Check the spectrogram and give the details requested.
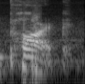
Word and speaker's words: park: And when you say park, I want you to put a little more air on that P there. That's a very explosive consonant. A park, park, park. Pronounce it with more air.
